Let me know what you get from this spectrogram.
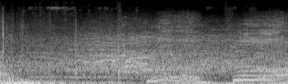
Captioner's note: crowd exclaims; cyclops groans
